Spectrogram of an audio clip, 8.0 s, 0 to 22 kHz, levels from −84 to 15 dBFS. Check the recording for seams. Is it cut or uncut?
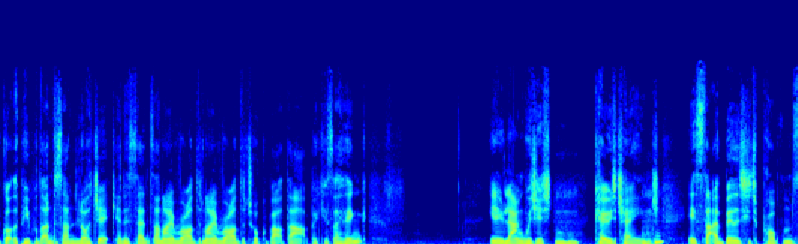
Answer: cut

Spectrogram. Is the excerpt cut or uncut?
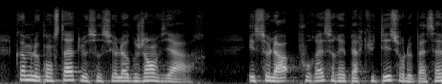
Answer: uncut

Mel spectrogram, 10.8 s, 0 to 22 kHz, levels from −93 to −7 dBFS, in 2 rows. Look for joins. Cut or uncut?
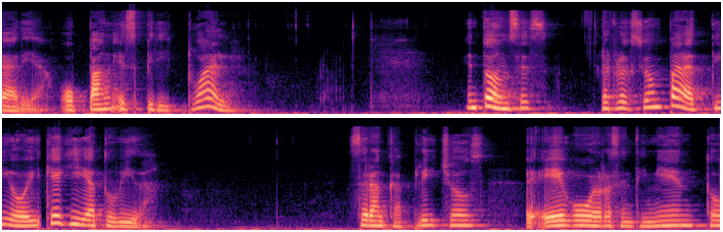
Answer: cut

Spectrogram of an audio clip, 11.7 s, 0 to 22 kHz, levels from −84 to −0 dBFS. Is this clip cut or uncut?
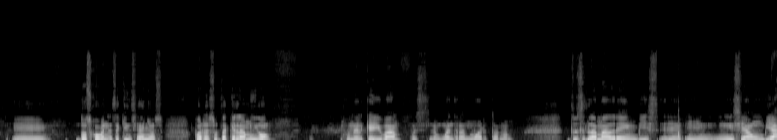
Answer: uncut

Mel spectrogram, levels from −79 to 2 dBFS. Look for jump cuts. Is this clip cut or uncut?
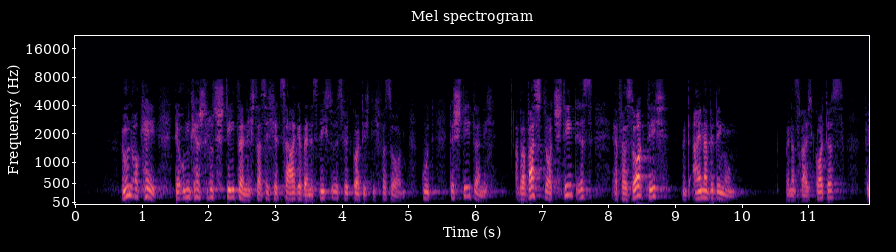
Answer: uncut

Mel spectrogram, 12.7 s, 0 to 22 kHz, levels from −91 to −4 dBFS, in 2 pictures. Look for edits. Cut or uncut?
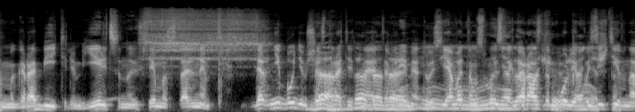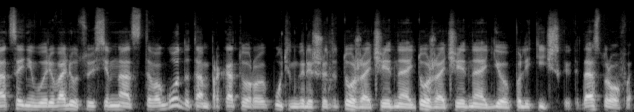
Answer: cut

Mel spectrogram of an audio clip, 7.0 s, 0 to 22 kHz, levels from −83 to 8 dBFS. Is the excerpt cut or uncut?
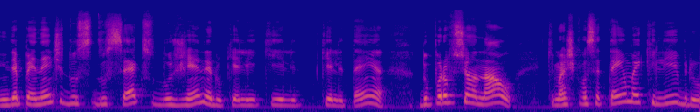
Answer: uncut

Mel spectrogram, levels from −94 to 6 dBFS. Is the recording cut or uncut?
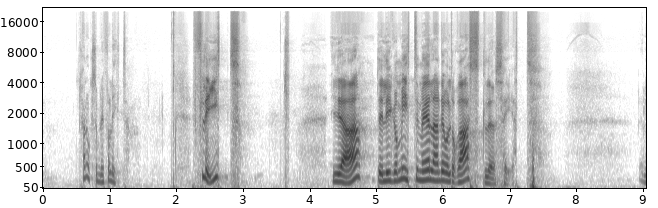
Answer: cut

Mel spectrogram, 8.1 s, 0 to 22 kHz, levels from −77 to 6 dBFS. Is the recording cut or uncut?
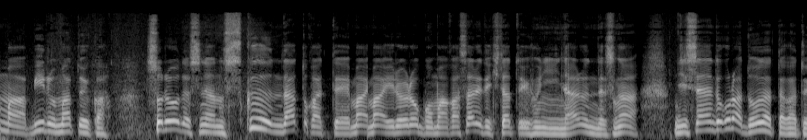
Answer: cut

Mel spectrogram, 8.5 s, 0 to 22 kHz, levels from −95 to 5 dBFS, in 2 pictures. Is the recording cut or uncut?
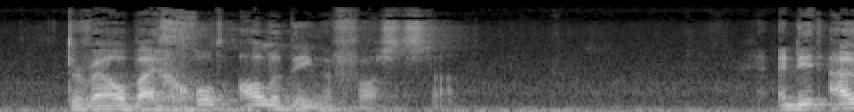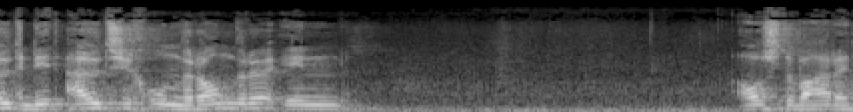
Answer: cut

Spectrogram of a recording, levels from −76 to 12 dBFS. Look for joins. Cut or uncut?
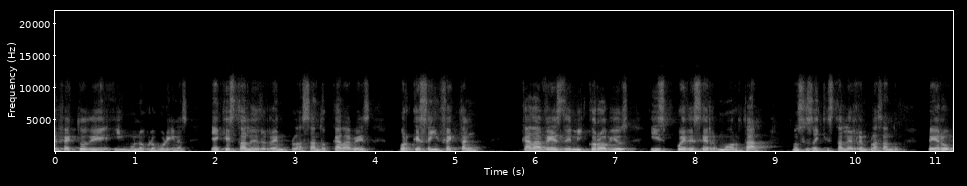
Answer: uncut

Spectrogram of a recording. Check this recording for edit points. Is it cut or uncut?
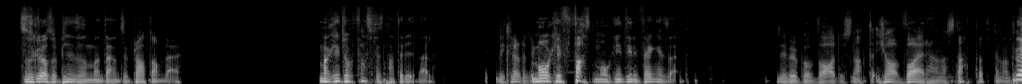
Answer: uncut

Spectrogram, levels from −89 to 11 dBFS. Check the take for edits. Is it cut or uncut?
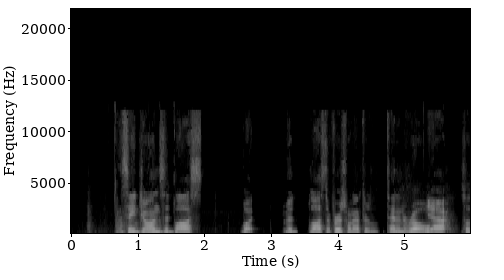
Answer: cut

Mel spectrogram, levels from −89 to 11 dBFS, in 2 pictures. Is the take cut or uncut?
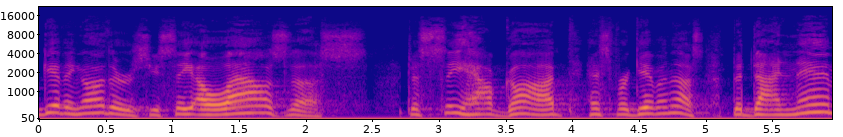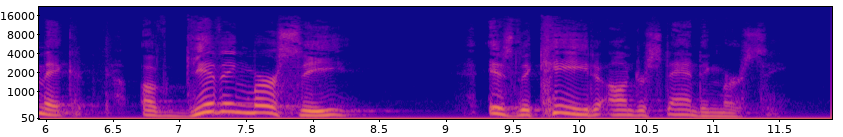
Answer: uncut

